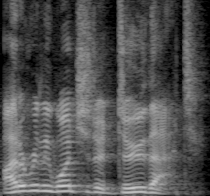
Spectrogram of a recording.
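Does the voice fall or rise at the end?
rise. The voice rises at the end of the sentence. The speaker sounds unsure. "we go"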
